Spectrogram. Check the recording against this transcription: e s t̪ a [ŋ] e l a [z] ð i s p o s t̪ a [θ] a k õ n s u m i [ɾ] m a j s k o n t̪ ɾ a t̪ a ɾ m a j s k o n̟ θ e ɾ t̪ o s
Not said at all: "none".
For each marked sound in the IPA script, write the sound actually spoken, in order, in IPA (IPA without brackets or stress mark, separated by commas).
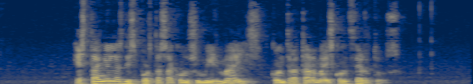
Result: ŋ, z, s, ɾ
